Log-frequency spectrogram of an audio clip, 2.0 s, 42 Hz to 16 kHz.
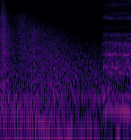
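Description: Naval gunfire in the game Ultimate Admiral Dreadnoughts, with 10-inch and 11-inch guns, heard as a heavy continuous rumbling boom that cuts off and gives way to quieter ambient noise with a faint tone.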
